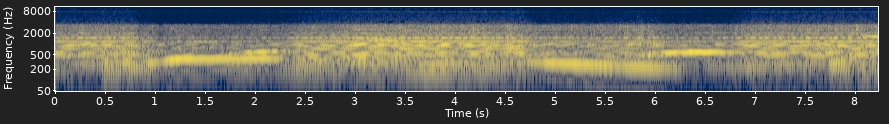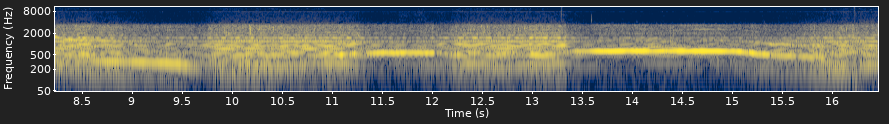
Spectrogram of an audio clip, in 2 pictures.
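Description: Long, gliding moans and rising-falling wails of humpback whale song drift over a steady bed of music, the calls repeating every few seconds with a mournful quality.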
